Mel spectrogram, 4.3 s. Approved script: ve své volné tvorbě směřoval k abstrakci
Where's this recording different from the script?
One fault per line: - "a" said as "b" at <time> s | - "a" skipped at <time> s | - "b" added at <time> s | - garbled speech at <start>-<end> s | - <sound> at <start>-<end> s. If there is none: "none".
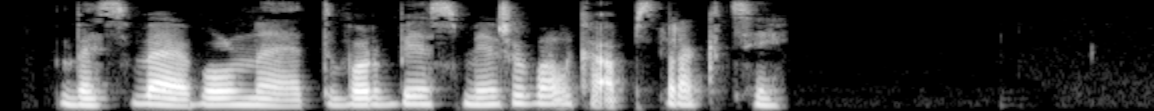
none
